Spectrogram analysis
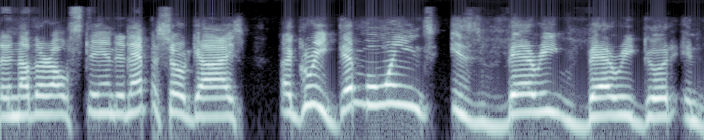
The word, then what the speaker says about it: Des Moines: love both listening to Soundboard at Des Moines the S is silent in 77 and your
